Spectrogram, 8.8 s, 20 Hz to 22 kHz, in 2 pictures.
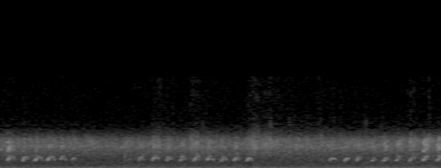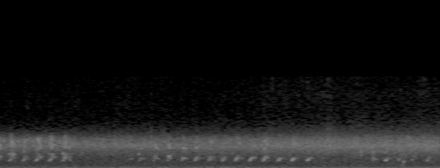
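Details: Young Eurasian bitterns at a nest in Latvia, 6 June 2015 around 19:06, moving from the nest and back, give runs of short, dry ticking notes, several per second in bursts, over a steady high insect or wind hiss.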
